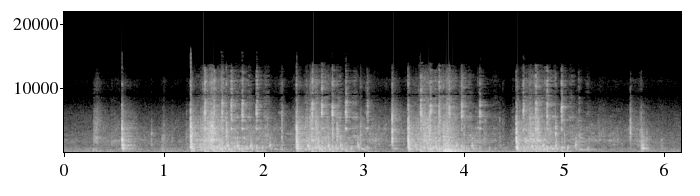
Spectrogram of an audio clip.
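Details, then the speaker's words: Yamaha 5 hp single-cylinder outboard: about five pull-start bursts, each a quick rattle that dies without firing. No spark because the kill-switch clip was not fitted. "I didn't see any spark, but something that is the reason is because on this engine, there is a kill switch right here, which you have to pull it out in order for that to have spark."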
